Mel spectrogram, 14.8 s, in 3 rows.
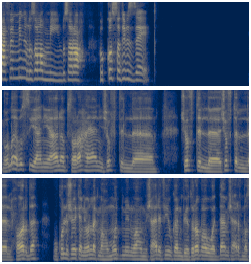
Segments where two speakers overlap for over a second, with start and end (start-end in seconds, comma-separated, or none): none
